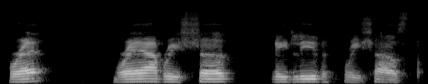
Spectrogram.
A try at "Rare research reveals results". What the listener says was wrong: Okay, so the Z with the results. That S sound becomes a Z.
